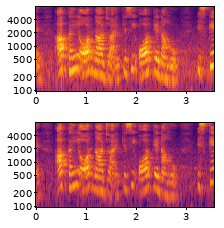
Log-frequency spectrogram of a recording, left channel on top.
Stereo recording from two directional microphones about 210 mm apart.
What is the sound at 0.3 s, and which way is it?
A woman's voice, 45° right (ahead or behind).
